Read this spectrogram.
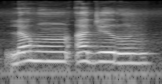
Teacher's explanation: قلقلہ کریں گے اج میں · میم ساکن کے بعد با اور میم کے علاوہ کوئی حرف آئے تو ہم کو میم کو ظاہر کر کے بلا غنہ کے جلد پڑھیں گے. یہاں پر اظہار شفوی کا قاعدہ ہوگا.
